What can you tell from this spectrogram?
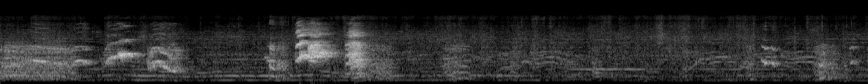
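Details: Olde English Bulldogge puppy named Bocephus working up a sneeze: short breathy snorts build up early on, then two sharp, noisy sneeze bursts close together around three seconds, with faint tonal whines or voice-like sounds at the start and near the end.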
